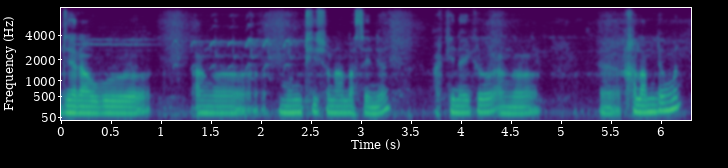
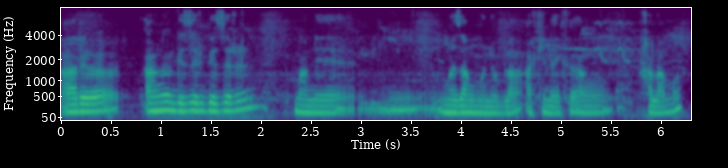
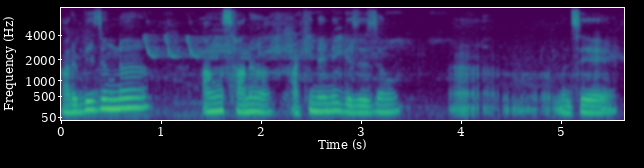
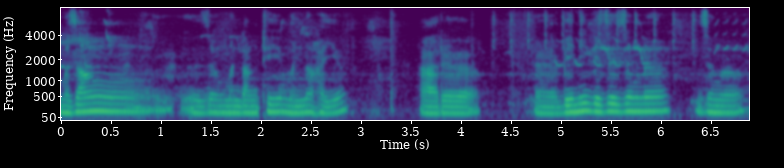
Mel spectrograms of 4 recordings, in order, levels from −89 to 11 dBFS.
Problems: low volume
